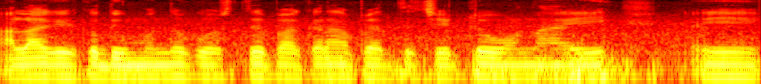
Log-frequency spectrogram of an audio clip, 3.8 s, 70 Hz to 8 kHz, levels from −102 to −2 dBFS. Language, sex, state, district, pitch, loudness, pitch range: Telugu, male, Andhra Pradesh, Visakhapatnam, 105 Hz, -24 LUFS, 100-105 Hz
